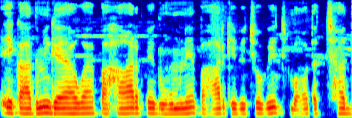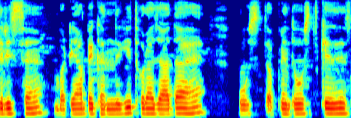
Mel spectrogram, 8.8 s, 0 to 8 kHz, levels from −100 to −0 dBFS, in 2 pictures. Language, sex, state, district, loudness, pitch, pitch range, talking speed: Hindi, male, Bihar, Sitamarhi, -17 LUFS, 130 Hz, 125-135 Hz, 190 wpm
